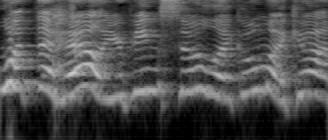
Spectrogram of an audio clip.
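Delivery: loud, high-pitched indignant outburst.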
